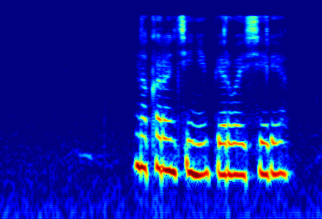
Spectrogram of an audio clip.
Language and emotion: Russian, neutral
